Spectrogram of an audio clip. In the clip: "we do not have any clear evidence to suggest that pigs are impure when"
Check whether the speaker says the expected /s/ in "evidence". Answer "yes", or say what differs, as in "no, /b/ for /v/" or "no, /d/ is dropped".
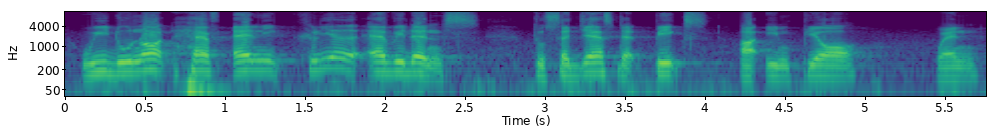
yes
